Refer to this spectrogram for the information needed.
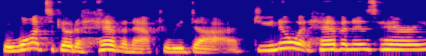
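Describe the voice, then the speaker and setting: In a put-on character voice, a woman rattles along at a very fast pace, her high pitch making very wide swings. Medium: read story. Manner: friendly, beaming, earnest.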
